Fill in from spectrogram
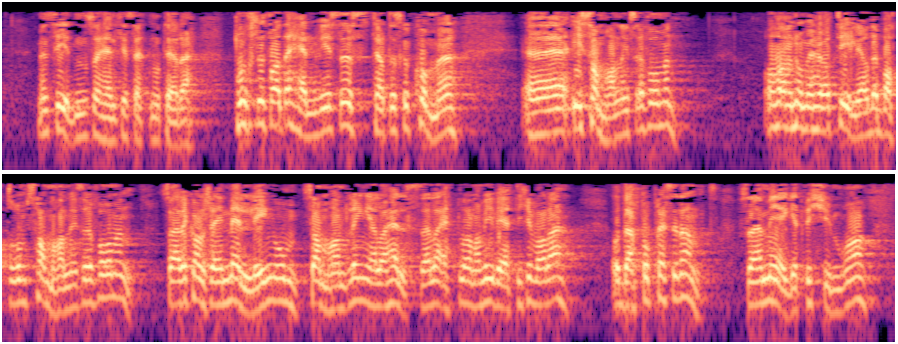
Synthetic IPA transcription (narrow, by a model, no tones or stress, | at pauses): mɛnsiːd̪n̩sɔæɾɛnɪçːəsɛt̪ːnuːət̪ʰɪld̪ɛb̥ʊɾt̪sɛt̪fɔʁɑt̪̚d̪ɛɦɛnʋiːsəst̪ʰɪlɑt̪̚d̪ɛskɑkʰɔmːə | ʔɪsɑmːhɑnd̪lɪŋsʁɛfɔɾmən | ʔɔnɔɾmɪhøːʁt̪ʰːiːd̪lɪəɾəd̪ɛbɑt̪ːəɾɔmsɑmːhɑnd̪ɪŋsɾɛfɔɾmən | sɔæɾd̪ɛkʰɑnʂəæɪmɛlːɪŋɔmsɑmːhɑnd̪lɪŋɛlːəɾɦɛlsəɛlːəɾɛt̪ʰːɛləɑnɑʋɪʋeːt̪ɪçːəʋɑːd̪ɛæɾ | ɔd̪æɾfɔɾpʰɾɛsɪd̪ɛnt̪ | sɔæmeːɡət̪̚bəçʏmɾɑ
